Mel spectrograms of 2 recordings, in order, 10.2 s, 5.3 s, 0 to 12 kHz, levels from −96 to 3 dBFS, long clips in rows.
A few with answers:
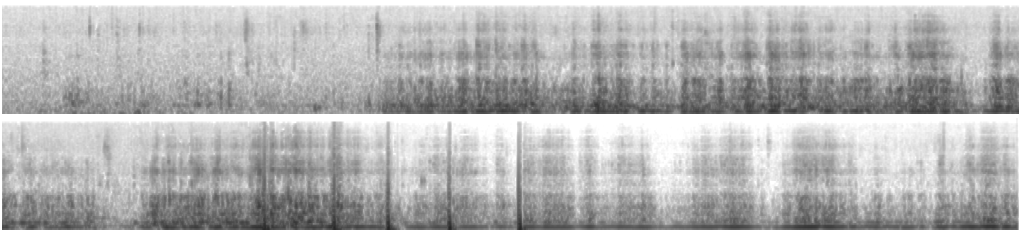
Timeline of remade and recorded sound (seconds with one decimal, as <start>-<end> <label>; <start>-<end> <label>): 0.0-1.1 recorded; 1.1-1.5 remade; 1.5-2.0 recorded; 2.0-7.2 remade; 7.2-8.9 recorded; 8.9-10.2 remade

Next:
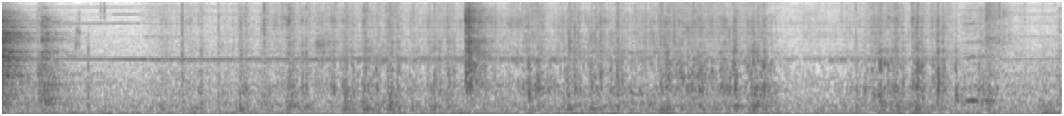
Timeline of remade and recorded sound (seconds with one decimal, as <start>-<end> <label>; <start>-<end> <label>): 0.0-1.6 recorded; 1.6-4.8 remade; 4.8-5.3 recorded

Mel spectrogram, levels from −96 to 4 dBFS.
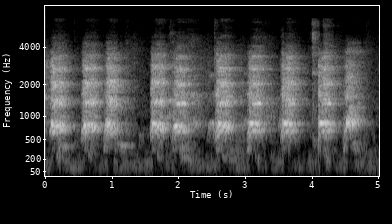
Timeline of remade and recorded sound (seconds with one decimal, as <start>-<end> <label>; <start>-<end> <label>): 0.0-1.3 recorded; 1.3-1.8 remade; 1.8-5.0 recorded

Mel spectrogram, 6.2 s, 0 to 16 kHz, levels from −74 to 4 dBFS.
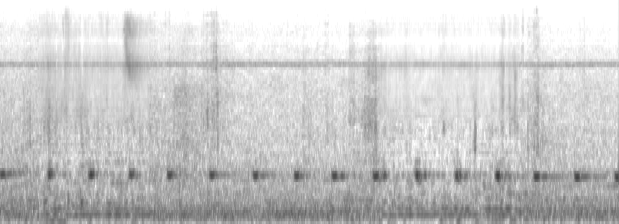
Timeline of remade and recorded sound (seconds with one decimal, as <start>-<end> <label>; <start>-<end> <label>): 0.0-0.4 recorded; 0.4-1.5 remade; 1.5-3.8 recorded; 3.8-5.2 remade; 5.2-6.2 recorded

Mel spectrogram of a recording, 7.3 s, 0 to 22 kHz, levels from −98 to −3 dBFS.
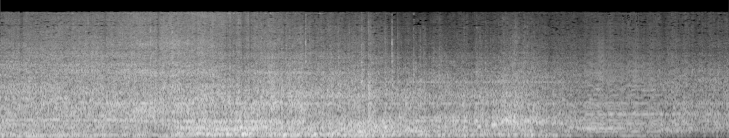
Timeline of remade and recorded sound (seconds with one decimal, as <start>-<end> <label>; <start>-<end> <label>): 0.0-5.8 recorded; 5.8-6.6 remade; 6.6-7.3 recorded

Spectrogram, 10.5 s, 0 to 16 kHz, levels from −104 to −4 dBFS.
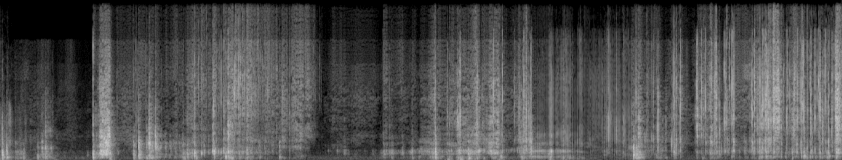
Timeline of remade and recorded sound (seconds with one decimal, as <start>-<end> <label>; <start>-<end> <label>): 0.0-6.7 recorded; 6.7-7.9 remade; 7.9-10.5 recorded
